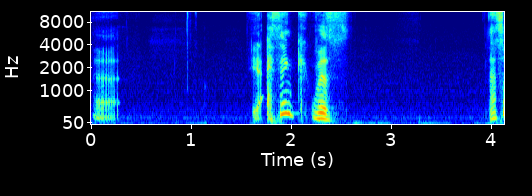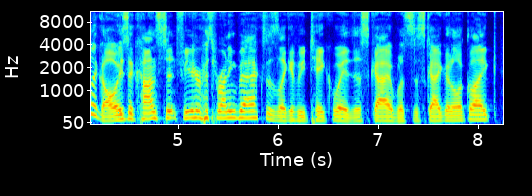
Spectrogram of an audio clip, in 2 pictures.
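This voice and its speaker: A man talks football on a podcast in an easygoing, unpolished way, often trailing off and starting over. His voice sits at a middle pitch and sounds dry and close to the mic, with no room sound around it. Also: normal speed, pauses often, dry recording. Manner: loose, swearing, trailing restarts. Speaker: podcast co-host. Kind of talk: casual sports chat.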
